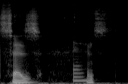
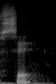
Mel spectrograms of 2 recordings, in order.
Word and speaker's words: says: So we want says instead of se.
